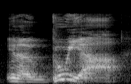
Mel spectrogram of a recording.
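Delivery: slow drawn-out mock booyah; Cyborg's triumphant booyah, lightly imitated; Cyborg catchphrase. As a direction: drag out "booyah" lazily. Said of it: "Cyborg just says".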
